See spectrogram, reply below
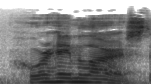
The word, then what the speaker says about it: Jorge Millares: But today we are joined by Jorge Millares. Did I say it right? – You I gotta, said it right.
